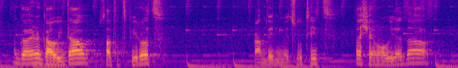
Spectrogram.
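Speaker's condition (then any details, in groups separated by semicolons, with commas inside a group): No condition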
